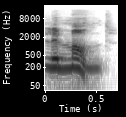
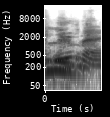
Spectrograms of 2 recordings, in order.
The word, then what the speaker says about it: Lumet: Is it Lamont? Is it most people say? It is Lumet.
